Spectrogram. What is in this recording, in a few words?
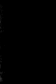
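hat closed, hi-hat cymbals stereo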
